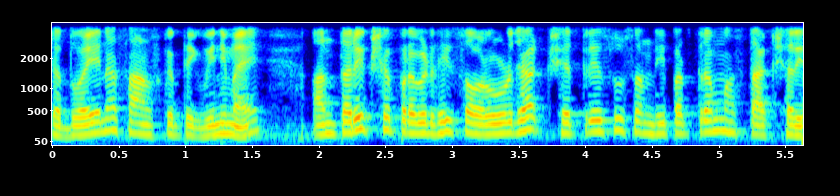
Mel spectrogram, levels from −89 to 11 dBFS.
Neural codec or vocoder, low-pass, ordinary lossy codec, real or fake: autoencoder, 48 kHz, 128 numbers a frame, DAC-VAE, trained on Japanese speech; 3.6 kHz; none; fake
